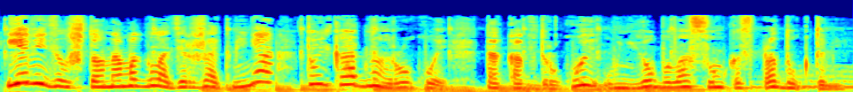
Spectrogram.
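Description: Expressive woman reading a story. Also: a little high, quick pace. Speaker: audiobook reader. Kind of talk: scripted story narration.

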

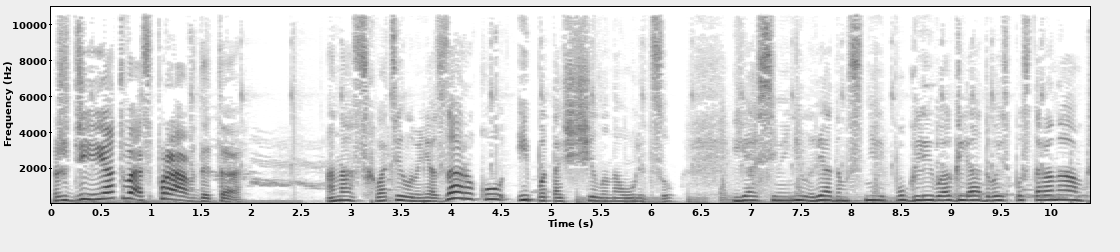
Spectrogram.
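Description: A woman narrating a story in an expressive reading voice. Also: on the high side, moderate pace. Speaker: audiobook reader.

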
